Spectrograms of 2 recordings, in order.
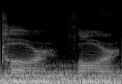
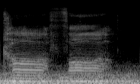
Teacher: We don't pronounce any final R in words like car, far. Phonetically, our common pronunciation is indistinguishable from ka, fa. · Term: New England accent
